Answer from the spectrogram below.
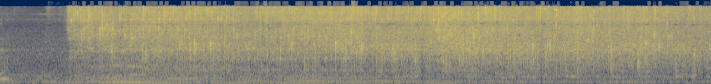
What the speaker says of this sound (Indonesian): Udah cukup panas, kita akan goreng tahunya ya.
